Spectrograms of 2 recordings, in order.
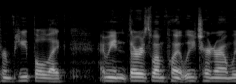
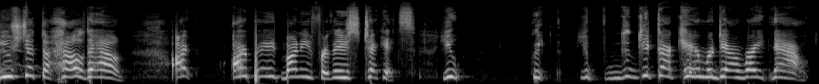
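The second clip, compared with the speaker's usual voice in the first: put-on furious old man yelling, very high, shrill, loud; 13 semitones higher, 6 dB louder than usual. Reenacting an older man at a show yelling at a young man: reenacting an angry old man. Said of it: "this is the reenactment of the guy".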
